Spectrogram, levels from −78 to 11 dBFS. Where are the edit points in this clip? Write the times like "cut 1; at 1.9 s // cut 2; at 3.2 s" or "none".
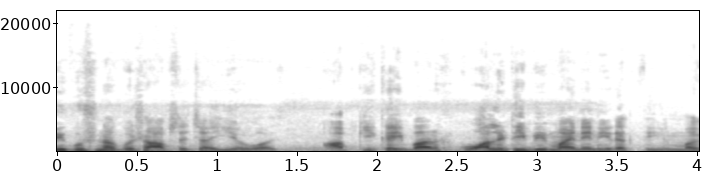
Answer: cut 1; at 1.5 s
